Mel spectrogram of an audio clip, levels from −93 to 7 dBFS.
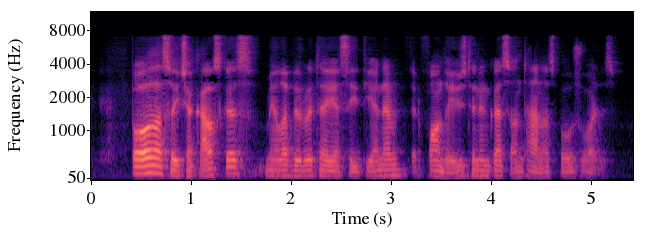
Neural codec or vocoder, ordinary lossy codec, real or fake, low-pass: codec, 16 kHz, about 1 kbps, DyCAST, with the encoder's durations; MP3, 48 kbps; fake; 7.2 kHz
